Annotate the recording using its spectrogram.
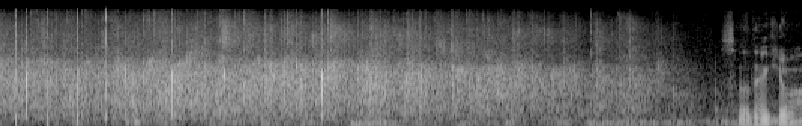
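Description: An audience applauds and then dies down.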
